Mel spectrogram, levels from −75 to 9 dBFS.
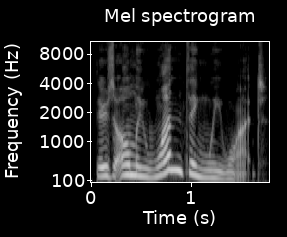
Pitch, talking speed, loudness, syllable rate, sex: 215 Hz, 200 wpm, -15 LUFS, 5.4 syllables/s, female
